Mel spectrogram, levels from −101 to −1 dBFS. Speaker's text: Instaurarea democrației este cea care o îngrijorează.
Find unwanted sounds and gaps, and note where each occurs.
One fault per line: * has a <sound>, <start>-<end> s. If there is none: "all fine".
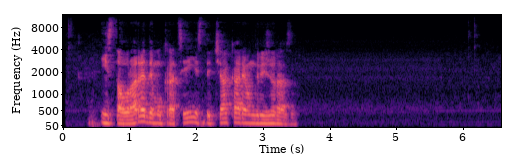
all fine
